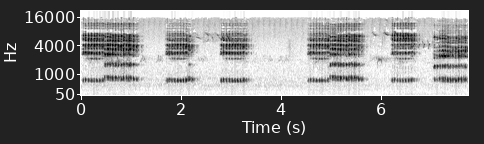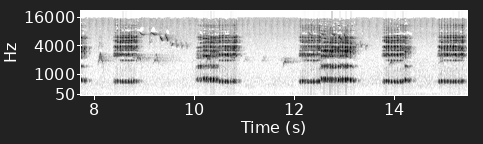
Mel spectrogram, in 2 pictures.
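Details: Long series of shaky, tremolo raccoon notes, rich in overtones and mostly under a second each, repeated irregularly with brief pauses and occasional soft chirps between them.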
